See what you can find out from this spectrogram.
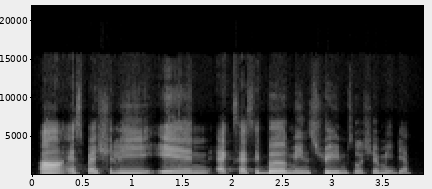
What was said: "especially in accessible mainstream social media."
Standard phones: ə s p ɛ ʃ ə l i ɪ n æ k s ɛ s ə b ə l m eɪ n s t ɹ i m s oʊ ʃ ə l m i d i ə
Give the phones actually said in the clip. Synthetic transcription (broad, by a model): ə s p ɛ ʃ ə l i ɪ n æ k s ɛ s ə b ə l m eɪ n s t ɹ i m s oʊ ʃ ə l m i d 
